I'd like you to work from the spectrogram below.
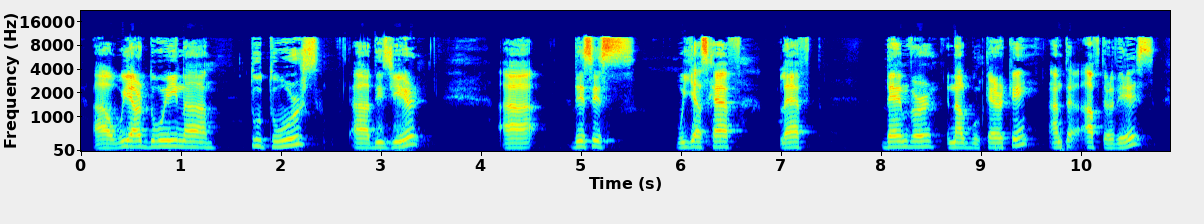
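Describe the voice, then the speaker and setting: A man with a Mexican accent speaks very slowly at a fairly high pitch, with ordinary pitch variation and long, frequent pauses against a quiet background. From Mexico. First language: Spanish. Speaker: touring dance company director. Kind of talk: speech at a council meeting. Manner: halting.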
